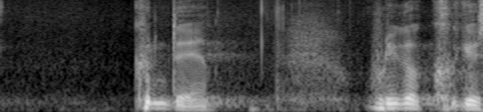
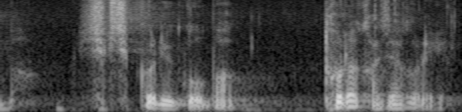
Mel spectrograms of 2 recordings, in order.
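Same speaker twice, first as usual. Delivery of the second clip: usual speaking voice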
